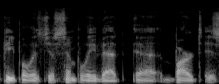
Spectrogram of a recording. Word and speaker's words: Barth: a lot of people is just simply that Bart is spelled with a th at the end and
